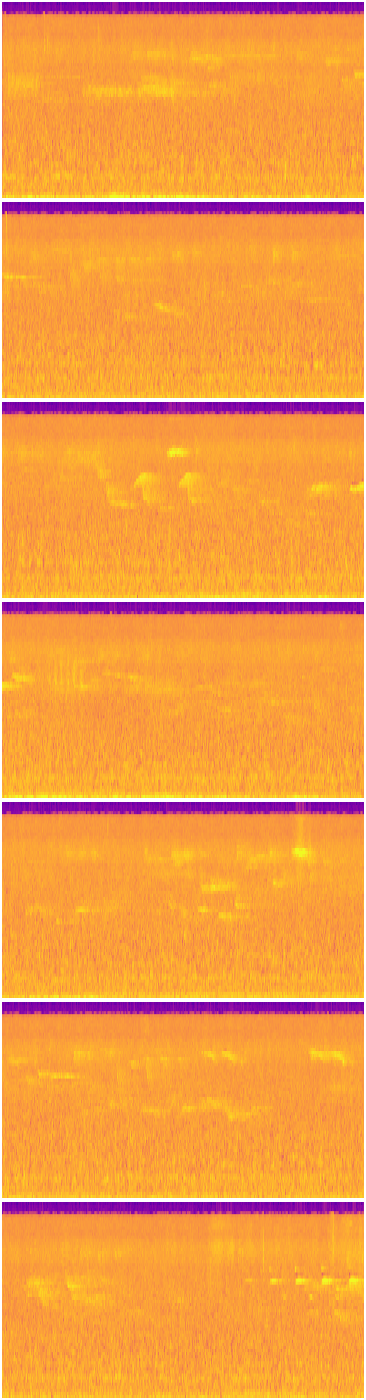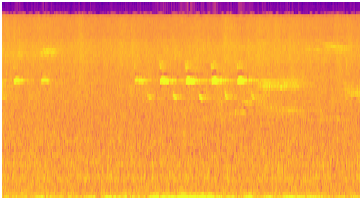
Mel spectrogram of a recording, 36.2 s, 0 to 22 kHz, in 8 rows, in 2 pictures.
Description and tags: Brittany forest ambience #2
birds, field-recording, forest, nature, trees, water, wind, woods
